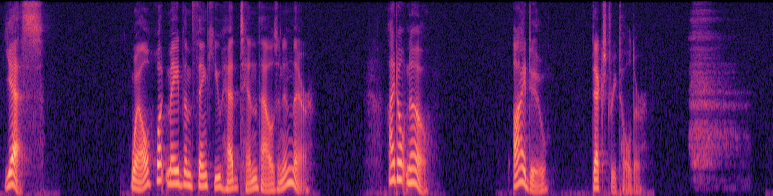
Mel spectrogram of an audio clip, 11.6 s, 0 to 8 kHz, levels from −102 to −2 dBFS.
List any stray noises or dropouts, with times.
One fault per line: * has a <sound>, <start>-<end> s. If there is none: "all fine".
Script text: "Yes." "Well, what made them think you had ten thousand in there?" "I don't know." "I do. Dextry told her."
* has a sigh, 10.3-11.3 s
